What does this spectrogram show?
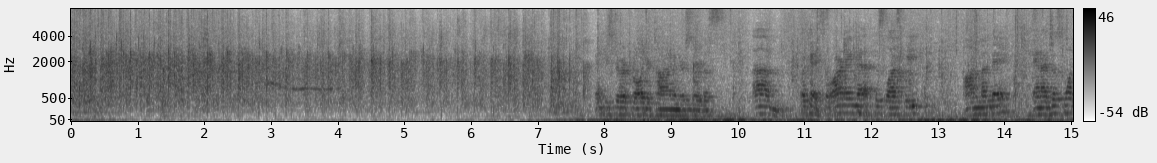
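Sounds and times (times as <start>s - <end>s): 
steady dense applause from a group: 0.0s - 10.1s
speech: 8.2s - 15.0s.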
